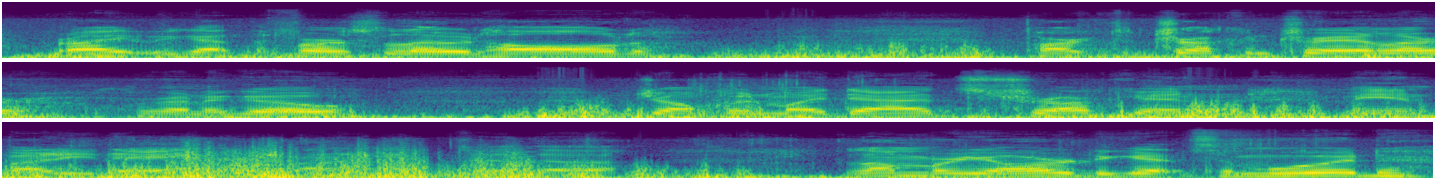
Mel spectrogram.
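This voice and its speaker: A man's moderately paced speech is heard dry and echo-free, with noticeable noise in the background. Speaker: vlogger. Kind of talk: casual vlog chat. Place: street. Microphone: phone near.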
